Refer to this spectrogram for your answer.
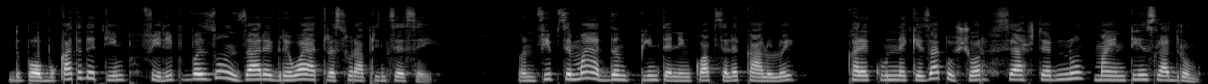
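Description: A woman reading an audiobook as narrator, calm and measured. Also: medium pitch. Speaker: volunteer audiobook reader.

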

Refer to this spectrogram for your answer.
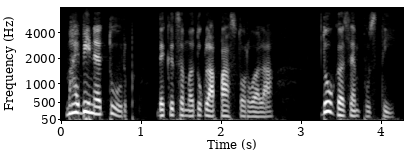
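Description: A reader voices a tipsy, sentimental male clerk who shouts and refuses to budge, in a storybook reading. The voice swings widely in pitch. The recording is dull and dry. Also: very animated, no room sound, natural voice. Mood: defiant.

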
